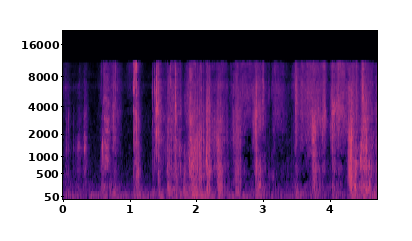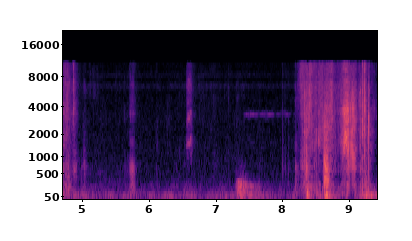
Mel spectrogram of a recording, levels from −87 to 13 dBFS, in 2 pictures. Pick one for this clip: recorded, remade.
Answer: recorded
